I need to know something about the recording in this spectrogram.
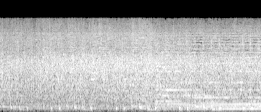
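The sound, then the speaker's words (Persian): Sustained applause from a large audience at the unveiling of a painting, a dense steady clatter of many hands clapping at once, loud and continuous throughout with faint tonal background underneath. “دل گفت استاد سمسارزاده نگارشون رو نمایی شد و آنچه می شنوید صدای تشویق هزار هست.”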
